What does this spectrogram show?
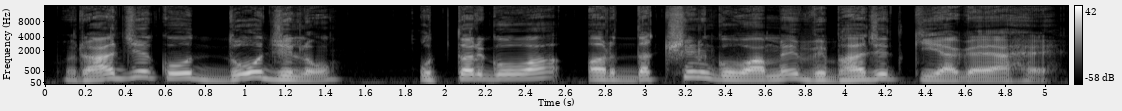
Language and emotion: Hindi, neutral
